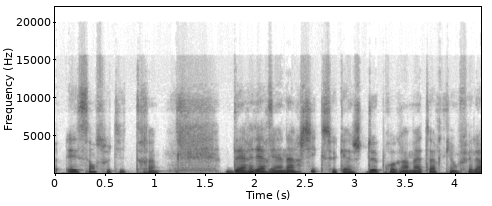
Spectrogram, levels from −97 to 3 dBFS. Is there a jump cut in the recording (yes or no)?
yes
